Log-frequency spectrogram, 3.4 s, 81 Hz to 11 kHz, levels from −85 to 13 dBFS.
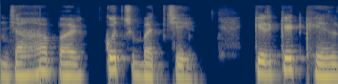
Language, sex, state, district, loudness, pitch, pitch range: Hindi, female, Uttar Pradesh, Budaun, -18 LUFS, 135 Hz, 130-160 Hz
